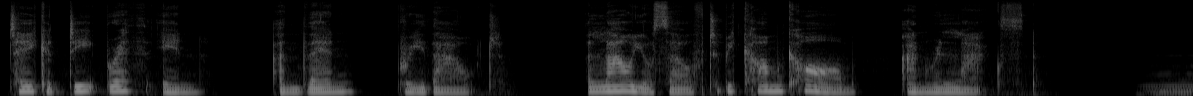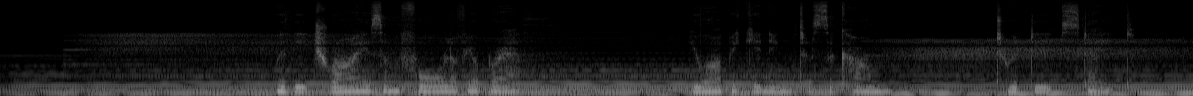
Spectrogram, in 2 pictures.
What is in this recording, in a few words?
Meditation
